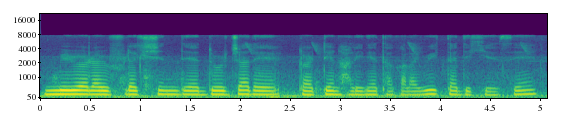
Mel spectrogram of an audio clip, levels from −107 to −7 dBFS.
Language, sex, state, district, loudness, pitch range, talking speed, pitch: Nagamese, female, Nagaland, Dimapur, -16 LUFS, 165-180 Hz, 155 wpm, 175 Hz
